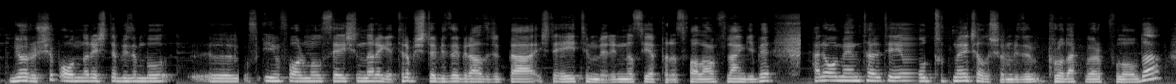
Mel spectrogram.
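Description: A man's fairly high voice is heard while music plays in the background. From Turkey. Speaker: software engineer. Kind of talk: casual chat.

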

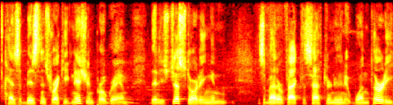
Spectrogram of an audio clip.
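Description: A man talks at a fairly low pitch and a fairly quick pace. His pitch varies in an ordinary way. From Kerrville, Texas Hill Country. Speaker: pecan grower. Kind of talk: casual chat.

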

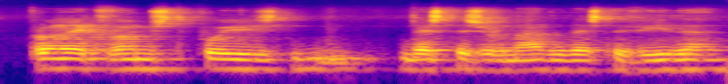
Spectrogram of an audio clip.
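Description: In a room with audible echo, a man speaks with flat, monotone intonation. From Portugal, Alentejo (Évora). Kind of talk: podcast interview. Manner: hesitant, many fillers.

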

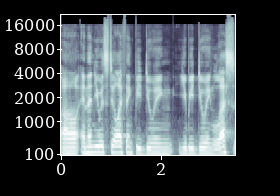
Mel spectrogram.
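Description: In an American accent, a man with a plain, everyday voice and medium pitch talks at a fairly slow pace. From Texas, US. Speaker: YouTuber and podcast co-host. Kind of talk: casual chat.

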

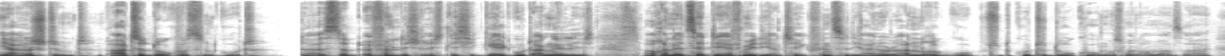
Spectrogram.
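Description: Somewhat breathy, a man with a fairly low pitch and a dark, mellow tone talks at a fairly quick pace. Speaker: podcast co-host. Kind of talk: casual chat. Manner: animated.

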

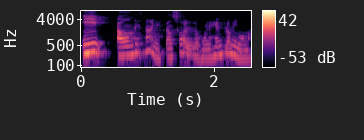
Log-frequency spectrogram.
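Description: A woman speaks at a moderate pace with a fairly high pitch. It is a plain, everyday voice. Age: 30s. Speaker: podcast co-host and YouTuber. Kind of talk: casual chat.

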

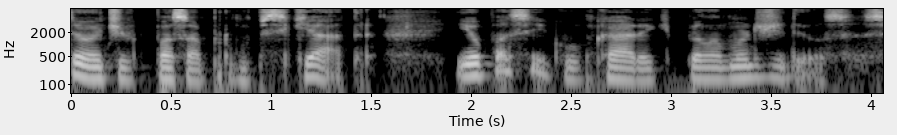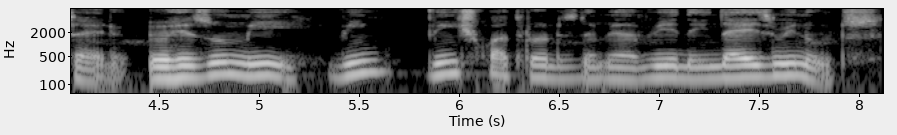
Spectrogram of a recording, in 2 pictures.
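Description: This man speaks at a moderate pace in a fairly high pitch with a dark, mellow tone, ordinary pitch variation and big swings in loudness. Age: 20s. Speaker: listener sending voice message. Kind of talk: recorded voice message.

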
